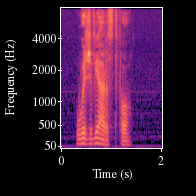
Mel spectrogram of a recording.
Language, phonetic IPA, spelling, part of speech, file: Polish, [wɨʒˈvʲjarstfɔ], łyżwiarstwo, noun, Pl-łyżwiarstwo.ogg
